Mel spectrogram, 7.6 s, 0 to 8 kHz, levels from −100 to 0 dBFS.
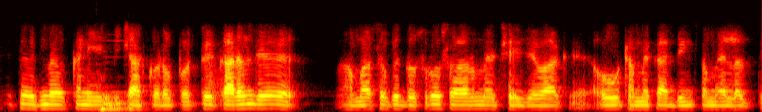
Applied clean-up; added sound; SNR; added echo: neural mask model DeepFilterNet 3.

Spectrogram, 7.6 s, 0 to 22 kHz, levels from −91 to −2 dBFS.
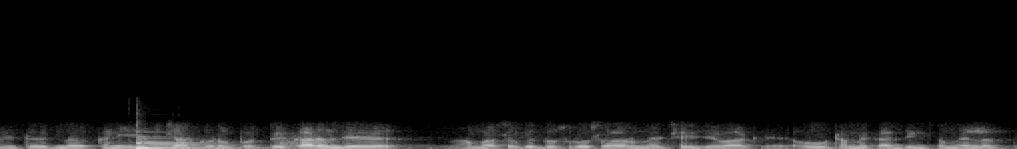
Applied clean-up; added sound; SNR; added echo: none; Bowed string instrument; -2 dB; reverberation time 2.5 s.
